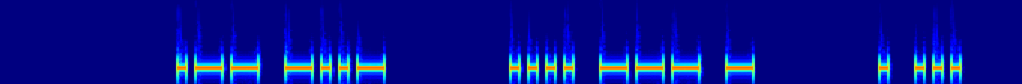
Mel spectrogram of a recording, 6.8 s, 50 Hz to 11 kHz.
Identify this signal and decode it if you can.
Morse code, heard as a keyed tone, about 20 wpm, 700 Hz. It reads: WX HOT ES
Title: Common QSO Phrases - 2x Word-Spacing - 20wpm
